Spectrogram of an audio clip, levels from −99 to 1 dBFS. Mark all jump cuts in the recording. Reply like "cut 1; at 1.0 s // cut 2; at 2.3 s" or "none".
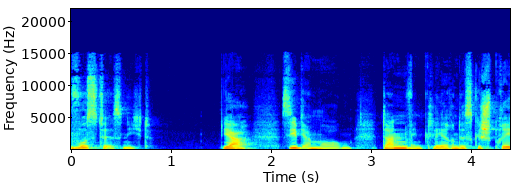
cut 1; at 2.3 s // cut 2; at 3.4 s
